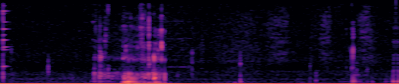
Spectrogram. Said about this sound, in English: So I uh, take a sip of my uh, coffee there. Yeah, but without that, uh, without that, Jesus, I need more coffee.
